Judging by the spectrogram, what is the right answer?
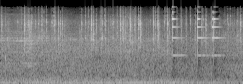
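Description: A bicycle bell rung three times in quick succession about three and a half seconds in, over the steady low rumble and light rattling of a bike-share bicycle riding along a paved path.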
